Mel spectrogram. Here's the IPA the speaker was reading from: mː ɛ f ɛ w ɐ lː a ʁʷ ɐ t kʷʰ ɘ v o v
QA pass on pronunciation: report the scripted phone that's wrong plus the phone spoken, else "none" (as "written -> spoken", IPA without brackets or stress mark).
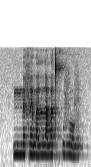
ʁʷ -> w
